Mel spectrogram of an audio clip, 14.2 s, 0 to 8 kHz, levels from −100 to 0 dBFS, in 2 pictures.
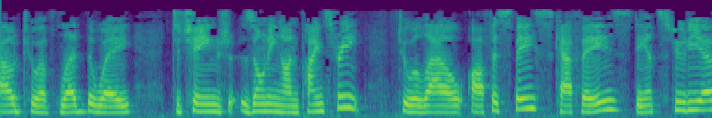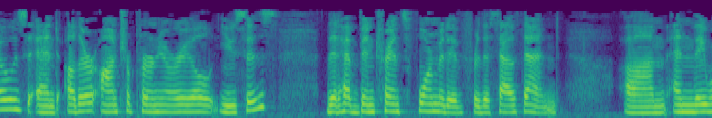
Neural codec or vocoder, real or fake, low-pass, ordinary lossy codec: none; real; 7.2 kHz; MP3, 24 kbps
